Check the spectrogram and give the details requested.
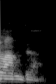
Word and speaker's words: lambda: semua nilai lamda nilai lambda ini bacanya lambda sehingga matriks matriks ini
